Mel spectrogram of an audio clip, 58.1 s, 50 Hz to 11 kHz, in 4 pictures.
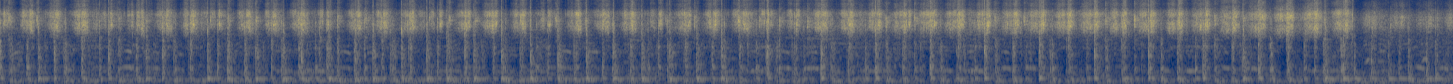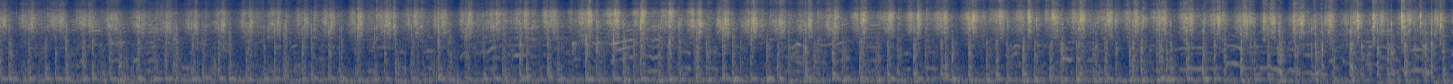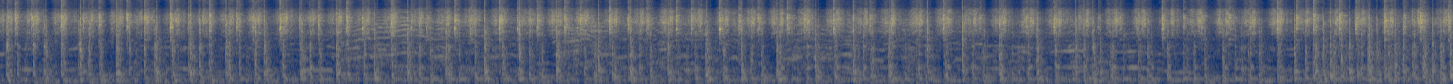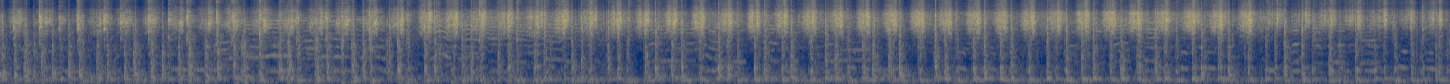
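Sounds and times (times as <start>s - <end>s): voices singing over drums: 0.0s - 58.0s
drums struck with sticks: 11.0s - 24.8s.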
